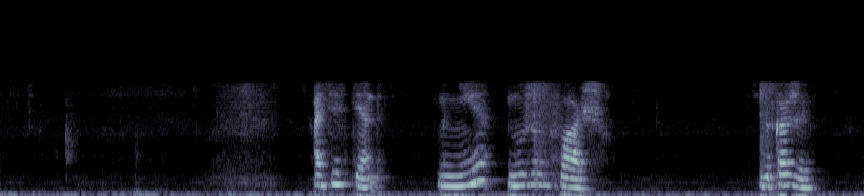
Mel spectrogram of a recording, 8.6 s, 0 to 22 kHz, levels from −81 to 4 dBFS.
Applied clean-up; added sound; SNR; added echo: none; Snare drum; 18 dB; reverberation time 0.2 s.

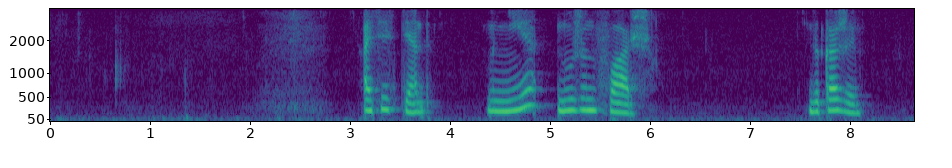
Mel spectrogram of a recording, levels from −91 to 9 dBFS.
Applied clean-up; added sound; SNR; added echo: none; none; none; none.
